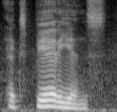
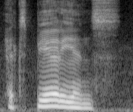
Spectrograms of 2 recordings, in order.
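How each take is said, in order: No difference in how they are said.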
